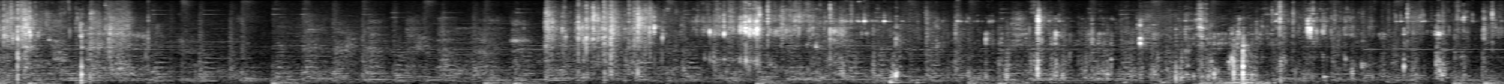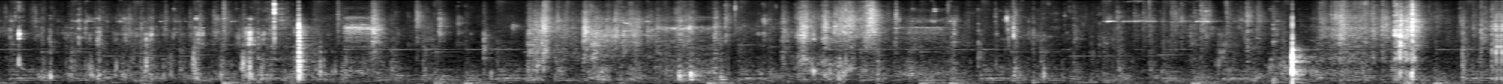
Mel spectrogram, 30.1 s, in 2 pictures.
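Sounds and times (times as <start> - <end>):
chewing: 0.0 - 1.6, 5.5 - 25.9, 27.2 - 30.0
crunching of crisp food: 0.0 - 1.6, 5.5 - 19.0, 20.4 - 25.6, 27.5 - 30.0.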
